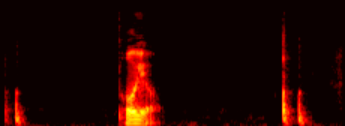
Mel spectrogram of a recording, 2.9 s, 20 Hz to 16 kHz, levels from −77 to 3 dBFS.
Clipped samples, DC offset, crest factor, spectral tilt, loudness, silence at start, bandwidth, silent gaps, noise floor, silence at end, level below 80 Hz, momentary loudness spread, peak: under 0.1%; under 0.1%; 24 dB; -7 dB/octave; -24 LUFS; 0.15 s; 10.5 kHz; none; -72 dBFS; 0.35 s; -60 dBFS; 20 LU; -4 dBFS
